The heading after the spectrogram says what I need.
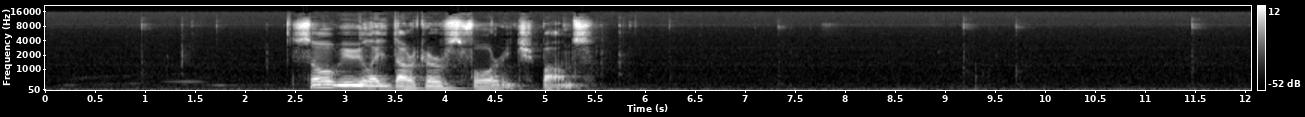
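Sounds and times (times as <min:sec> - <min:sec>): low background hiss: 0:00.0 - 0:12.0
computer mouse clicks: 0:00.9 - 0:02.5, 0:05.5 - 0:06.4, 0:07.3 - 0:08.0, 0:09.1 - 0:09.9, 0:11.4 - 0:11.7.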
